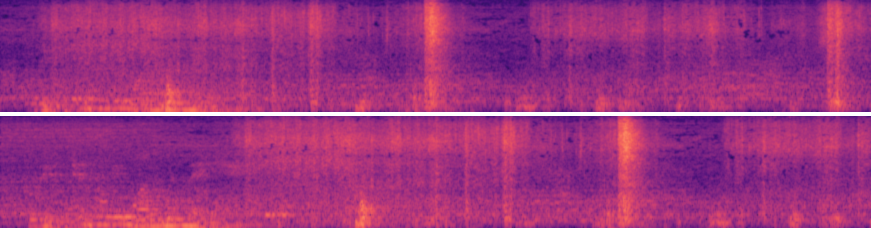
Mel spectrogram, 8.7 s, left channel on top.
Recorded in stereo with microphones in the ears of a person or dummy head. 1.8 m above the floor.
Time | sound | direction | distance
0.2 | a man speaking | 60° right (ahead or behind) | 10 m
